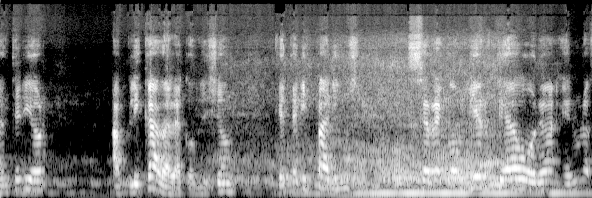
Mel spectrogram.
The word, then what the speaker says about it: ceteris paribus: El profesor de latín de la facultad me dijo que yo decía ceteris paribus, él dice que en realidad se pronuncia ceteris paribus, él sabe más latín que yo.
